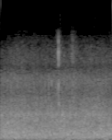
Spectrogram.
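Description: Water rushing steadily along a creek beside a wood line, a dense, continuous close wash with no pauses.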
